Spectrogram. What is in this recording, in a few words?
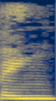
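"bing3", Cantonese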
